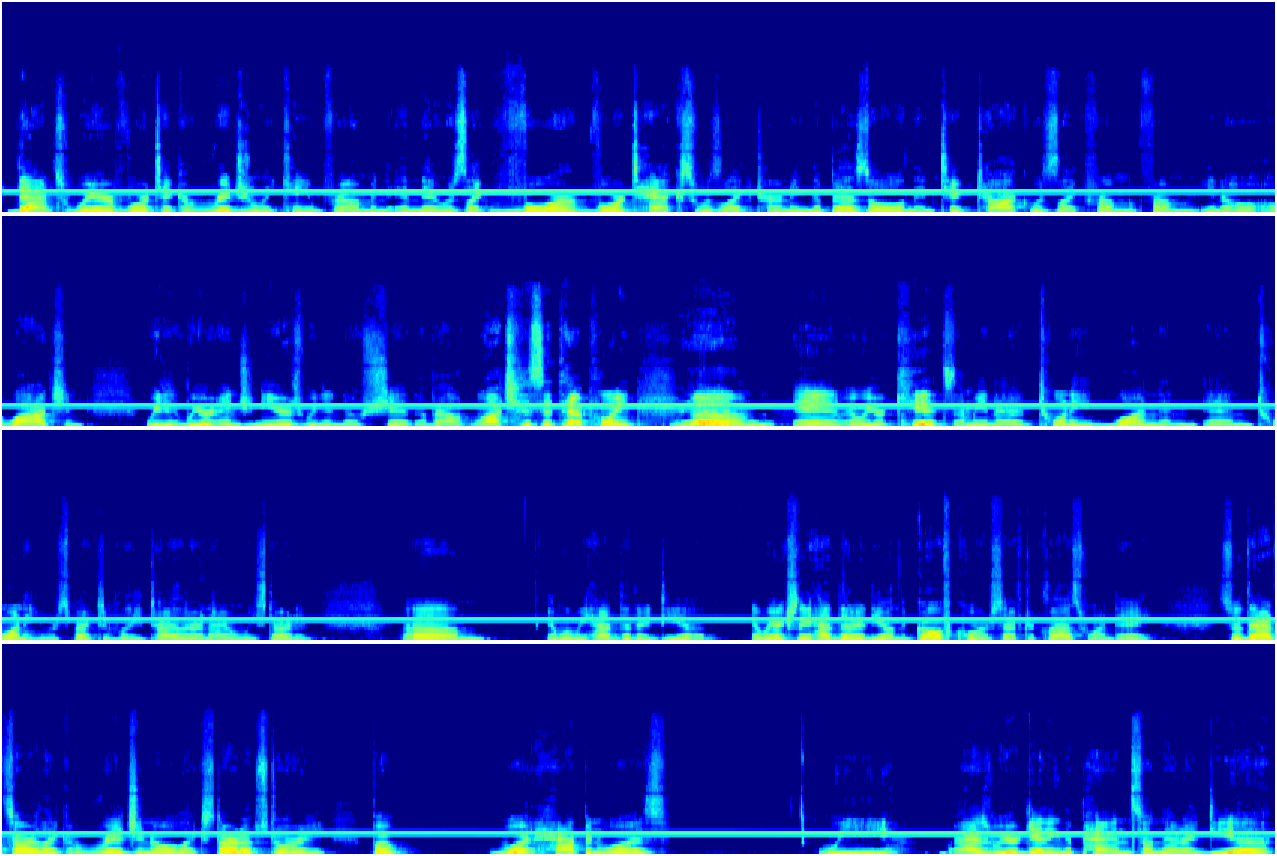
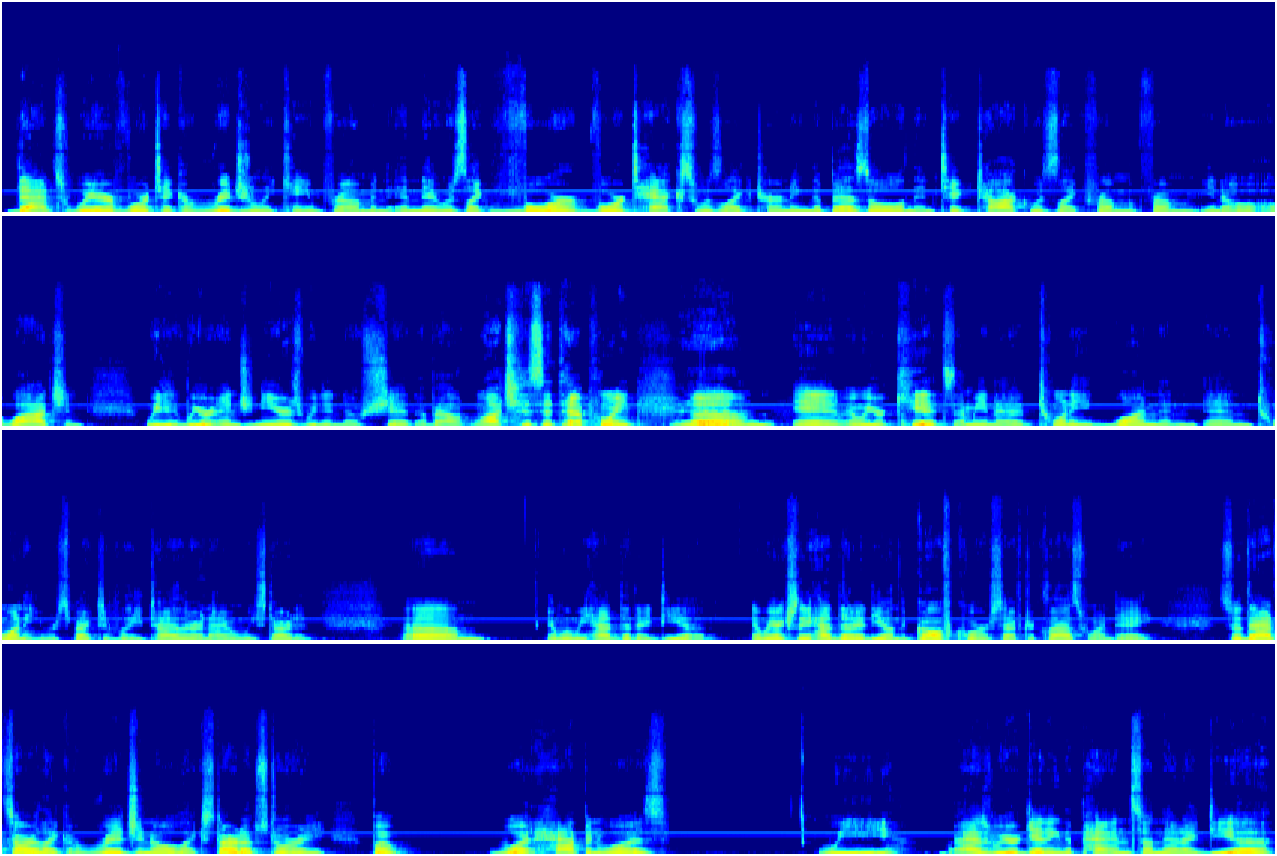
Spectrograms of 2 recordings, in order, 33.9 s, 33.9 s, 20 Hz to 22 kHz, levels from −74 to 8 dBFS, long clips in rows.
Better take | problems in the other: second | high-pitched whine; loud; throughout; 2.5 kHz, 10 dB below the speech; faint in the second

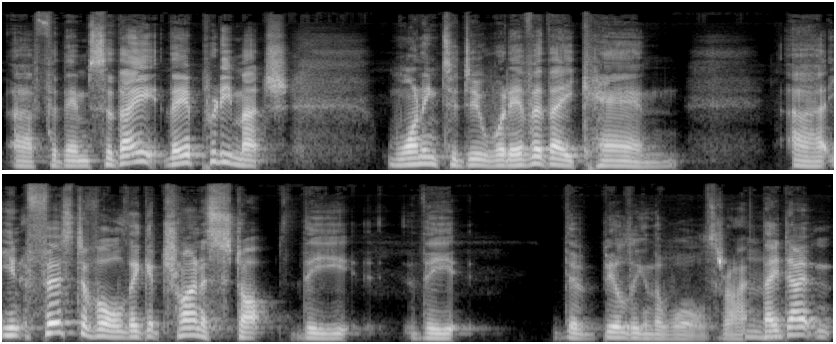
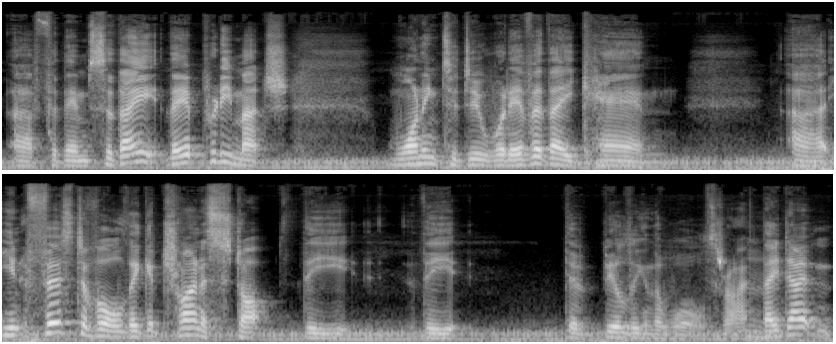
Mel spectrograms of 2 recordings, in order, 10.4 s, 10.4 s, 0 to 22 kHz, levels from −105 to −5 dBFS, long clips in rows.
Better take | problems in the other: first | low rumble; faint; throughout; 25 dB below the speech

